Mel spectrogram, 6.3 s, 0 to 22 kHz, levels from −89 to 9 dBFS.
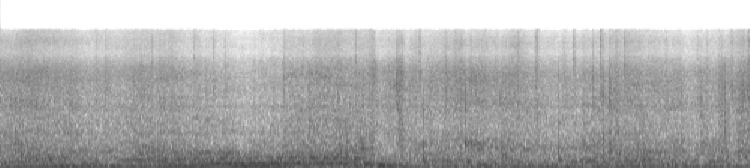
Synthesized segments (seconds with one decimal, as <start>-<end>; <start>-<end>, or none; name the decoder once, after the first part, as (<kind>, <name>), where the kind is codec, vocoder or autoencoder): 0.0-6.3 (autoencoder, DAC-VAE)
